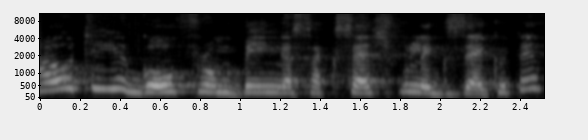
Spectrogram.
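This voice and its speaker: Lively intonation accompanies a fairly quick delivery. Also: woman. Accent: Greek. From Greece, Athens. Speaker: board club founder, former lawyer. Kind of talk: interview. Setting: video call.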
